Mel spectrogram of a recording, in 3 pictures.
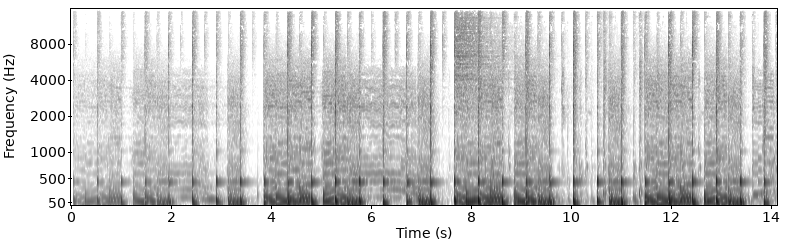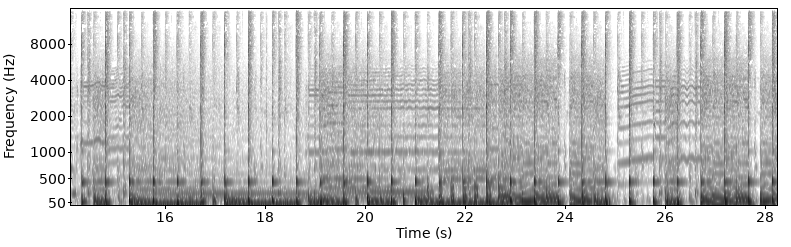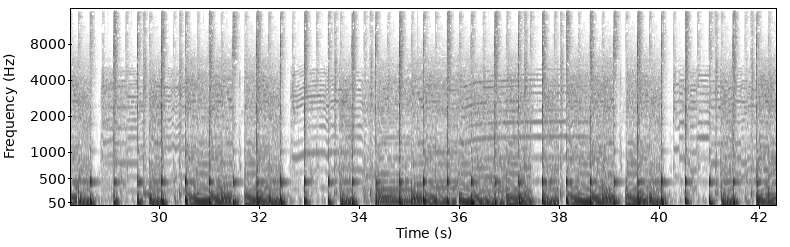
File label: Patter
